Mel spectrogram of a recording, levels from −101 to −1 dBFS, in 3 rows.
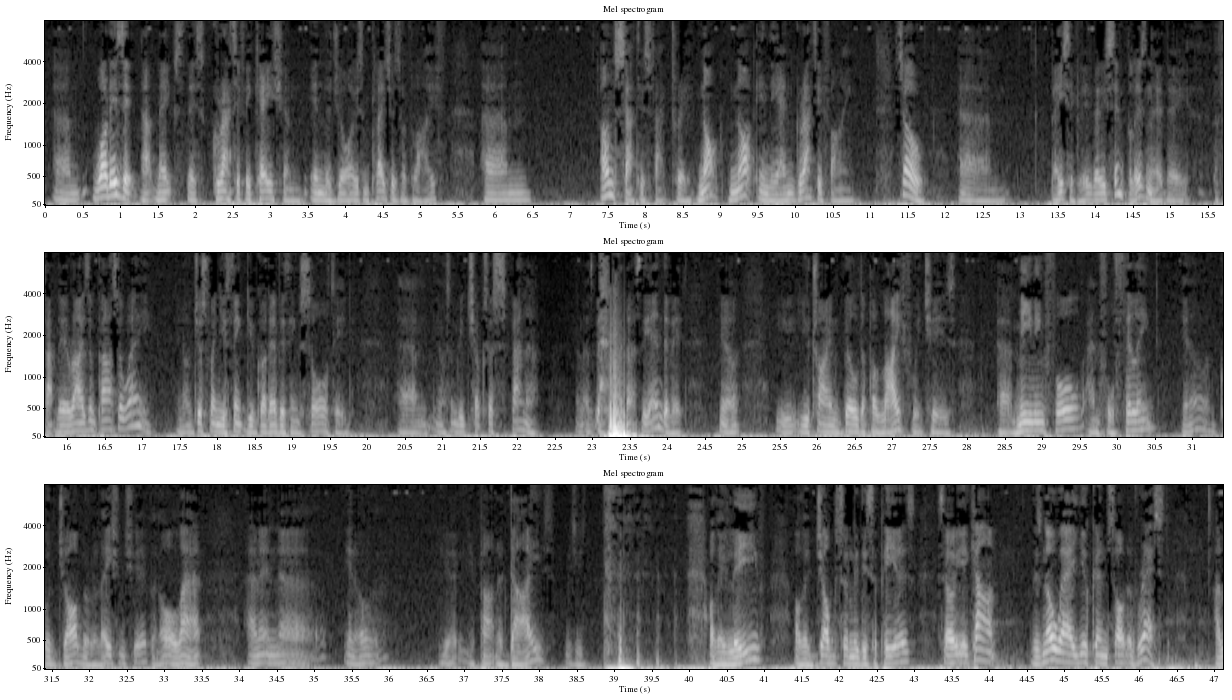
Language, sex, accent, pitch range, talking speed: English, male, British, 95-125 Hz, 150 wpm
